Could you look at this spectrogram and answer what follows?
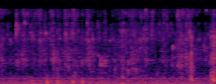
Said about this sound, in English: Let me get a swig of water. Just a swig, y'all. Sorry for this.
